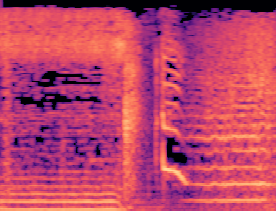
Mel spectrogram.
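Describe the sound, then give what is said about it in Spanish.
A fly's steady high buzzing breaks off with a sharp thump, followed by a brief falling whine, and then the buzzing starts again. “No podemos verle los ojos, pero sí que podemos oír lo que hace la mosca y lo que dice la mosca cuando la matan. Vamos a hacerlo.”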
